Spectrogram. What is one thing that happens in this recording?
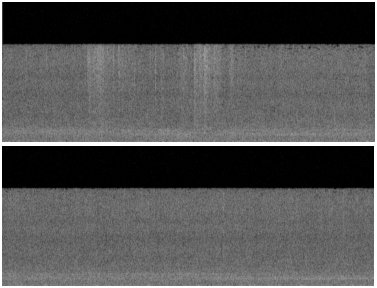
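A car engine hums from inside the cabin.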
